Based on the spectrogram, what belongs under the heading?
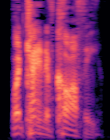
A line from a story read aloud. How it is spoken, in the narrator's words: Mallow Barb snapped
